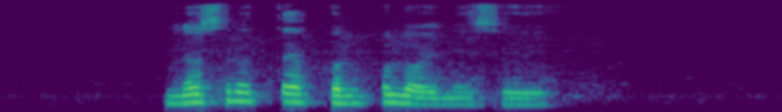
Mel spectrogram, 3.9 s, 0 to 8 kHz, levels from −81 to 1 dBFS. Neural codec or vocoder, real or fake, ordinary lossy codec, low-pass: none; real; AAC, 32 kbps; 7.2 kHz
